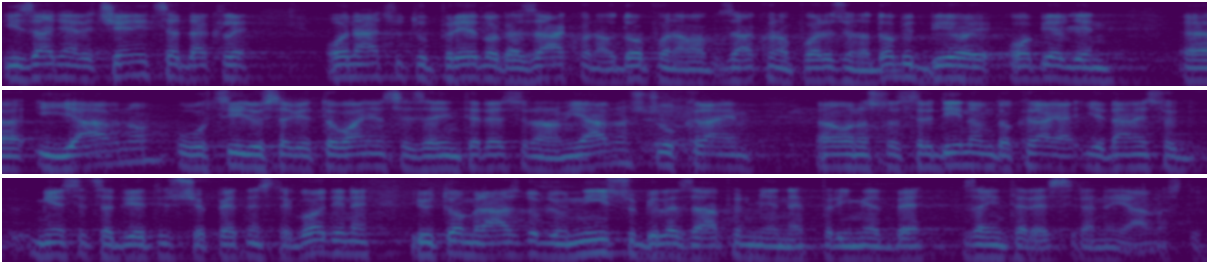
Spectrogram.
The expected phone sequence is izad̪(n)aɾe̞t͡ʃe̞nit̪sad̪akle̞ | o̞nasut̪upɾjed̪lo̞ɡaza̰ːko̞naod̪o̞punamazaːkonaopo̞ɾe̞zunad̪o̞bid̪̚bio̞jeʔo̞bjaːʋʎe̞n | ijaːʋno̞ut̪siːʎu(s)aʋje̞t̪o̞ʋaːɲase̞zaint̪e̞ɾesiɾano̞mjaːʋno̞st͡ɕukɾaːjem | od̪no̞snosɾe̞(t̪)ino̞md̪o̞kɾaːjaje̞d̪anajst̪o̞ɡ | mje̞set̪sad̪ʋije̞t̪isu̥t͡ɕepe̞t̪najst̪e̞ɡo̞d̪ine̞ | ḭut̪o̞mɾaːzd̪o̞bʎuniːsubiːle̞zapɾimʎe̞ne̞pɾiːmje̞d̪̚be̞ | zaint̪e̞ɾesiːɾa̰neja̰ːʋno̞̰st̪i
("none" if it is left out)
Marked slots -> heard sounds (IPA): ɲ, s, d̪

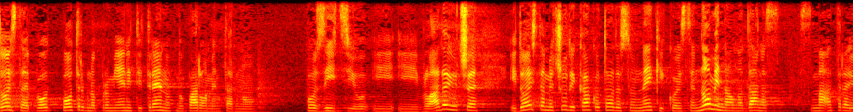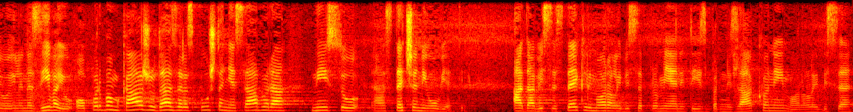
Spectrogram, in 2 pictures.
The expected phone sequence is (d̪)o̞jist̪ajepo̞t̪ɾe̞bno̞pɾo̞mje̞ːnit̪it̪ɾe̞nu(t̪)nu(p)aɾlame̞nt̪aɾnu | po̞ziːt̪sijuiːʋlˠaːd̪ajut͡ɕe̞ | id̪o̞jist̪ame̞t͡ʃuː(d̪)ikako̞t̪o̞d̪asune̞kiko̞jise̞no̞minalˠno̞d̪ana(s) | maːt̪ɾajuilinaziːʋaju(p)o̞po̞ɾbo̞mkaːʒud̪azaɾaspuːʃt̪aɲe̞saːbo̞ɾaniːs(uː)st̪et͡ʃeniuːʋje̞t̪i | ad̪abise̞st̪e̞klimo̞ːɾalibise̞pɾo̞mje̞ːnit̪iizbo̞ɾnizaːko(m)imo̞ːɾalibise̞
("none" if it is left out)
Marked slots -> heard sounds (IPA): d̪, t̪, p, d̪, sː, ʔ, u, n

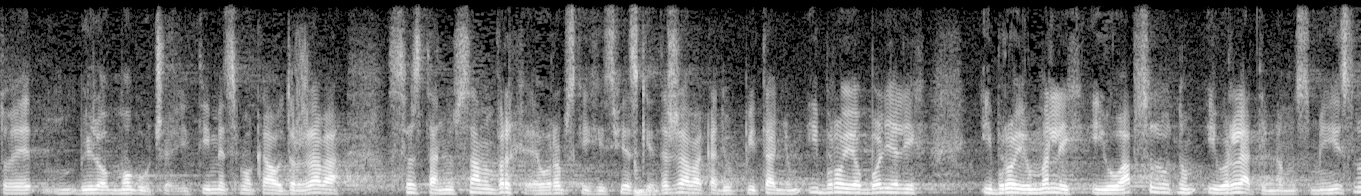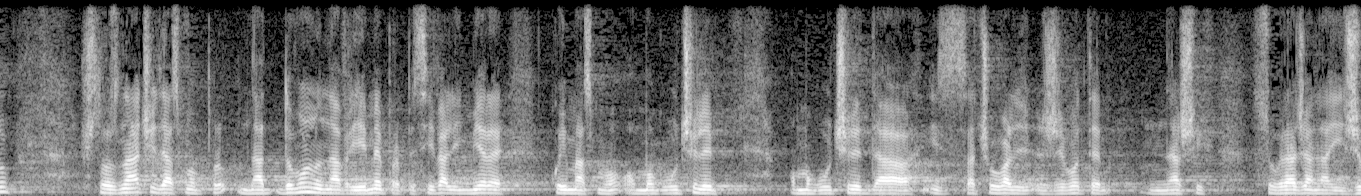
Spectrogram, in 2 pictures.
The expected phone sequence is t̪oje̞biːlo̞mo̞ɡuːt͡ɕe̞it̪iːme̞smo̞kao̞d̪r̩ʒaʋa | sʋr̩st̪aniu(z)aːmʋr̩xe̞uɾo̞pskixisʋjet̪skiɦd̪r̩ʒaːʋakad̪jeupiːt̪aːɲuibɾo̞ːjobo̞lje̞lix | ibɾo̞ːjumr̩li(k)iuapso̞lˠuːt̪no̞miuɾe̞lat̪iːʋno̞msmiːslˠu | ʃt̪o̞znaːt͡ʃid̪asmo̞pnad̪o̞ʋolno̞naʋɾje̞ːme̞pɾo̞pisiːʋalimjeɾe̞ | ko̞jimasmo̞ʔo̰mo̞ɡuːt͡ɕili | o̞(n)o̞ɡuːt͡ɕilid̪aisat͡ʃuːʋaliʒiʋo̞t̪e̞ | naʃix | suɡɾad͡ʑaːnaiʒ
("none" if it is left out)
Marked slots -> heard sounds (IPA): s, x, m

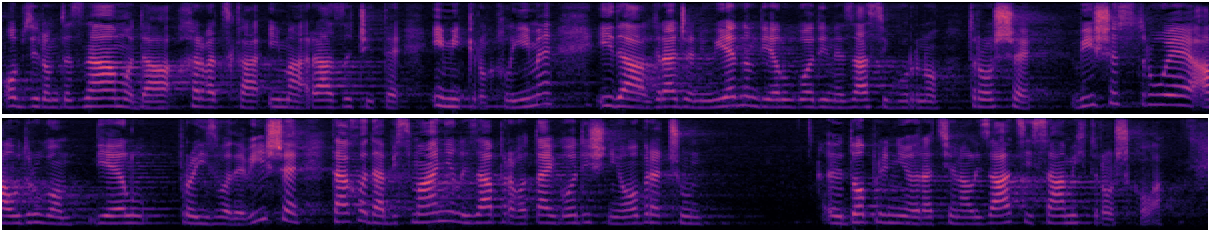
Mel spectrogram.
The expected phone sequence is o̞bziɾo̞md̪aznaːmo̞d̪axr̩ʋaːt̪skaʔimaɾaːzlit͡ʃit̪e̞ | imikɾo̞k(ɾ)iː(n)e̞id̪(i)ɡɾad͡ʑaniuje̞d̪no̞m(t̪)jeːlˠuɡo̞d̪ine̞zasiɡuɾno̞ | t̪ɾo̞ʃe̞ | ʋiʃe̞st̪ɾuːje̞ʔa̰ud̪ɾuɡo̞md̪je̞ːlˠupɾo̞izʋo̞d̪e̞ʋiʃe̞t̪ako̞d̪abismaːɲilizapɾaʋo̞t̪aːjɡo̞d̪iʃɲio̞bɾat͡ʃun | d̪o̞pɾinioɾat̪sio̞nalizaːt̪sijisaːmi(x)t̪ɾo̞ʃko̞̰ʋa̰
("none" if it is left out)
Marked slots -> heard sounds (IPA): l, m, a, d̪, x

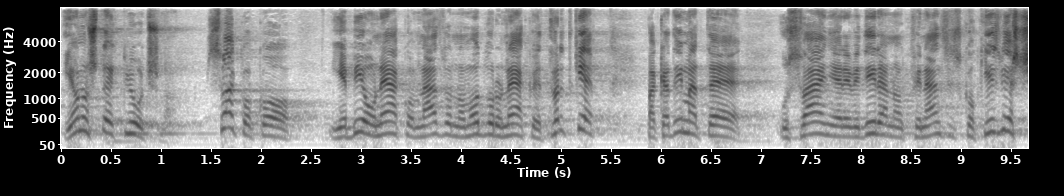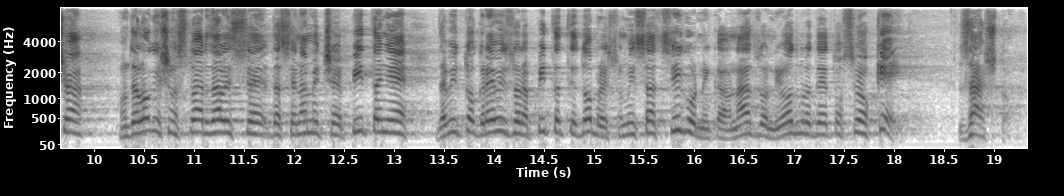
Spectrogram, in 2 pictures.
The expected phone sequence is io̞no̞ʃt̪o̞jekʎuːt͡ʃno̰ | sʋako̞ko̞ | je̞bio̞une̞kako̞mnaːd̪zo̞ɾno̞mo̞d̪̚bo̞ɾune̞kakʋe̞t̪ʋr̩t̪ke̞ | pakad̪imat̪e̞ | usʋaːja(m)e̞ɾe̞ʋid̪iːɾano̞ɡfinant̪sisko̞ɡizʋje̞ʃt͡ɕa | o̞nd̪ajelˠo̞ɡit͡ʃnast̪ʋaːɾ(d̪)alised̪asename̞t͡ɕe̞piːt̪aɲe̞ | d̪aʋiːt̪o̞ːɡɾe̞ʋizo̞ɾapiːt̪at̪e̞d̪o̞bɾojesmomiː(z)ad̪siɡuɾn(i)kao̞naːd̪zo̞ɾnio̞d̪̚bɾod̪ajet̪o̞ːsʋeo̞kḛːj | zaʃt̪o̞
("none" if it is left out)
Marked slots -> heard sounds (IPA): ɲ, d̪, s, i

